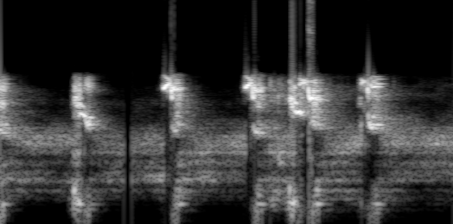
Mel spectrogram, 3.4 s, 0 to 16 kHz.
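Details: A peregrine falcon pair in a lengthy getting-acquainted exchange at the Evoluon, Eindhoven, 7 March 2022. Four or five sharp, rasping calls sound about every half second over a steady tonal drone.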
